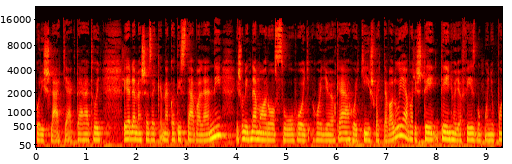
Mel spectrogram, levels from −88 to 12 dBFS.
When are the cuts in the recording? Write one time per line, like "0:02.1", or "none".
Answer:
0:01.7
0:04.1
0:04.8
0:06.0
0:07.5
